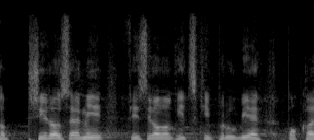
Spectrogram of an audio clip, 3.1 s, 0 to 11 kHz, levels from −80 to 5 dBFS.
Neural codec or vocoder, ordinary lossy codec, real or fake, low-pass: codec, 32 kHz, 1.9 kbps, SNAC; MP3, 64 kbps; fake; 9.9 kHz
